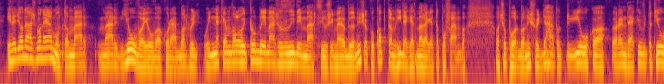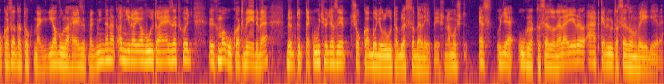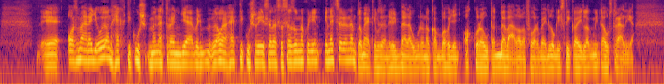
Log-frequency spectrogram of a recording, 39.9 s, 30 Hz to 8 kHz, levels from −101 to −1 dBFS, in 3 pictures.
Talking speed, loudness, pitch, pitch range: 165 wpm, -20 LUFS, 110 Hz, 100-130 Hz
